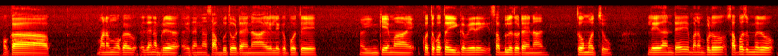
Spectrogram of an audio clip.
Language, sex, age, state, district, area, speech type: Telugu, male, 18-30, Telangana, Hyderabad, urban, spontaneous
